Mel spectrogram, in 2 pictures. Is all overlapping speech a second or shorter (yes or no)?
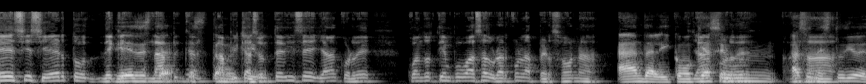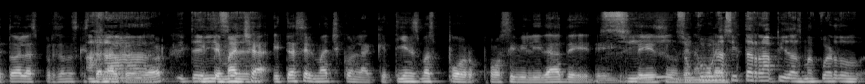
no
